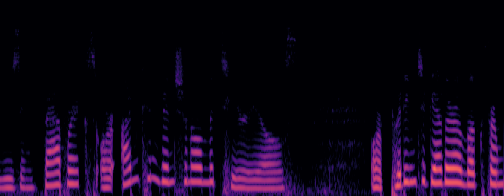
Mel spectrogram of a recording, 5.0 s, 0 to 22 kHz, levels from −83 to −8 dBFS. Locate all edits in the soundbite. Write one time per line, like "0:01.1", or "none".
none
